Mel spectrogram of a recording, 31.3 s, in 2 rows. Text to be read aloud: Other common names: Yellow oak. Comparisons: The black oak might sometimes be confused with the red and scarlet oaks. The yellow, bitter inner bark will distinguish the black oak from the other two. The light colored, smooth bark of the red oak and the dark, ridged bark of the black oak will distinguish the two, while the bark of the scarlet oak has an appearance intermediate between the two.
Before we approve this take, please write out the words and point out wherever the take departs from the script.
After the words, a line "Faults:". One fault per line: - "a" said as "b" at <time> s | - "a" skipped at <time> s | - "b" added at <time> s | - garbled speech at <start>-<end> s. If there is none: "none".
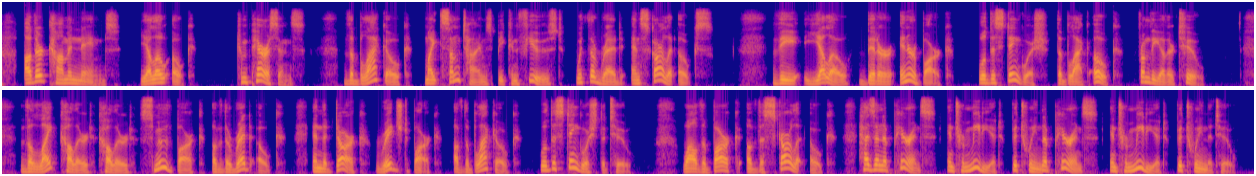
Other common names: Yellow oak. Comparisons: The black oak might sometimes be confused with the red and scarlet oaks. The yellow, bitter inner bark will distinguish the black oak from the other two. The light colored colored, smooth bark of the red oak and the dark, ridged bark of the black oak will distinguish the two, while the bark of the scarlet oak has an appearance intermediate between appearance intermediate between the two.
Faults:
- "colored" added at 16.8 s
- "appearance intermediate between" added at 28.7 s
